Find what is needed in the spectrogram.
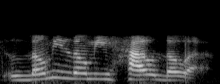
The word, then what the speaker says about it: Lomi Lomi Hauloa: you, got it close enough. It's Lomi Lomi Hauloa. – Lomi Lomi Haloa.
